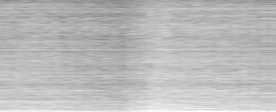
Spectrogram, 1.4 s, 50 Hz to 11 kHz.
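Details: Honda XRM 125 idling in neutral after both crankshaft bearings were replaced to cure a grinding noise (the connecting rod had been replaced earlier). A steady, even, low thumping idle with no grinding or knocking.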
